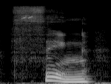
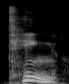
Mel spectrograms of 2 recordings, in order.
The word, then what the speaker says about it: thing: The most common mispronunciation here is to pronounce this sound as a d or a t, like ting or ding for thing, bat or bad for bath, or dif or tief for thief.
